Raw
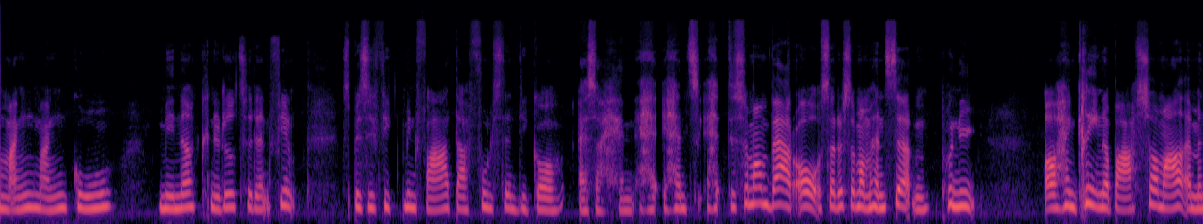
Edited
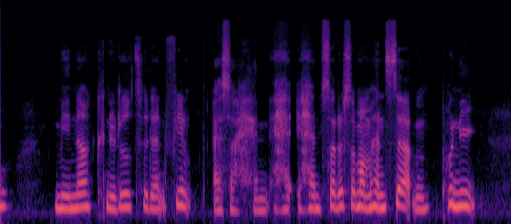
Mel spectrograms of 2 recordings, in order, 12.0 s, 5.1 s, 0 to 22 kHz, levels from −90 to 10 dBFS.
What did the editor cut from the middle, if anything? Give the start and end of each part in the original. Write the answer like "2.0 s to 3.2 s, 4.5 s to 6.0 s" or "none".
3.1 s to 5.7 s, 6.9 s to 8.2 s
